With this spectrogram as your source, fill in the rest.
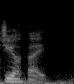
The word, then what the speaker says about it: goethite: Like goethite. But I believe it's pronounced geothite.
